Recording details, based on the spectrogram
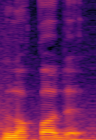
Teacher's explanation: قاف حروف مستعلیہ ہے، پر پڑھا جائے گا، دال ساکن پر قلقلہ ہوگا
